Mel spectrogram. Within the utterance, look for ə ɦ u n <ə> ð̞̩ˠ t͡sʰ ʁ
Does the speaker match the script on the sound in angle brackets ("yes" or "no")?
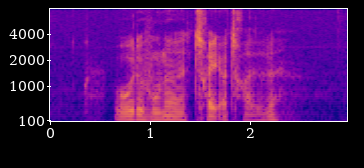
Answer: no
